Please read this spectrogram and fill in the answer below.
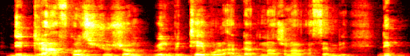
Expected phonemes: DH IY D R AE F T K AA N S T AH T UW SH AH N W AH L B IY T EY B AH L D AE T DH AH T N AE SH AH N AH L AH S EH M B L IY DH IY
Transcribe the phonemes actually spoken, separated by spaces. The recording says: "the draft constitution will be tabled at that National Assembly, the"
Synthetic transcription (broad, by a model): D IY D R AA F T K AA N S T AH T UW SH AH N W AH L B IY T EY B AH L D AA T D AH T N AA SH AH N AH L AH S EH M B L IY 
